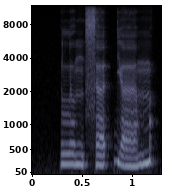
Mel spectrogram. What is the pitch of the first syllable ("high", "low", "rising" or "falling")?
low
